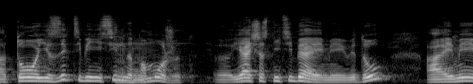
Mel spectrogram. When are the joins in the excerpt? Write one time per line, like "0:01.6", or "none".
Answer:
none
